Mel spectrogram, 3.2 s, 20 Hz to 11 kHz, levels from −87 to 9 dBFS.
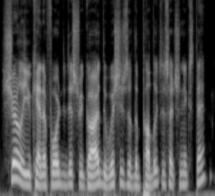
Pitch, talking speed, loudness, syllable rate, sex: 155 Hz, 280 wpm, -18 LUFS, 7.5 syllables/s, male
